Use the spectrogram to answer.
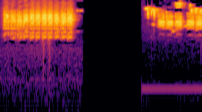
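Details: Black-capped chickadee calling a fast run of rough, buzzy repeated notes, then after a pause a second buzzy series with a slightly higher, thinner start.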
